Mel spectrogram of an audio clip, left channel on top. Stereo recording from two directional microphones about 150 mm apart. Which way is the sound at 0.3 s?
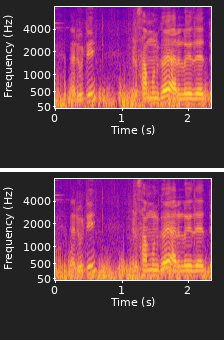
25° right (ahead or behind).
